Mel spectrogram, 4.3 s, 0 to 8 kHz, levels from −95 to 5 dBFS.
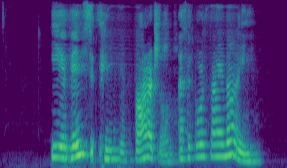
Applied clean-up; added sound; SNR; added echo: neural mask model DeepFilterNet 3.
